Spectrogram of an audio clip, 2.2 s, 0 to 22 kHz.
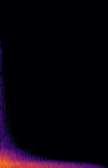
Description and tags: Single hit on a small barrel using a drum stick. Recorded with zoom H4.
